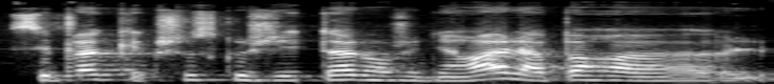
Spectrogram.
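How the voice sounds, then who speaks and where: A woman answering casually in an interview as a podcast co-host, with hesitant, halting phrasing. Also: mid-range voice, steady tone.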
